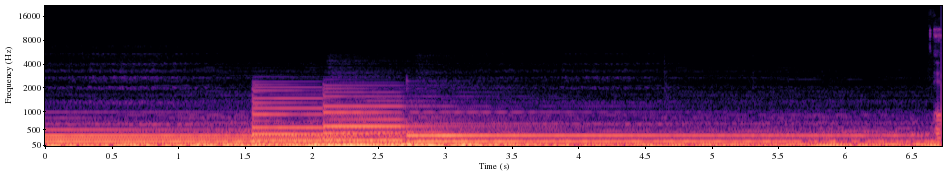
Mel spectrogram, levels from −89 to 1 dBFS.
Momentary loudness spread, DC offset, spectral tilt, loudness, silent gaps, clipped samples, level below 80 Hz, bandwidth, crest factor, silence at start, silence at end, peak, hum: 10 LU; under 0.1%; -11 dB/octave; -22 LUFS; none; under 0.1%; -20 dBFS; 2.6 kHz; 14 dB; 0 s; 0 s; -4 dBFS; none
